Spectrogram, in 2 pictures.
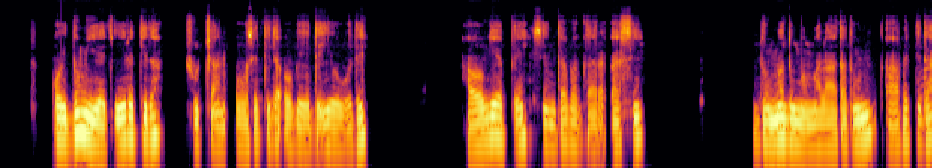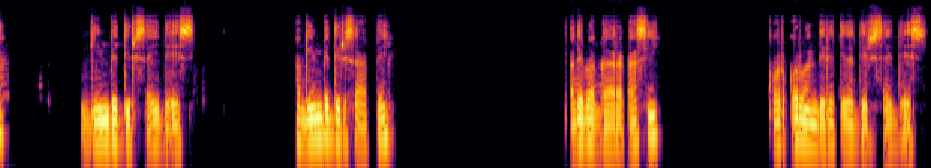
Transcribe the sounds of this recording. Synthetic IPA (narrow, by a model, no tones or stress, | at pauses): ʔɔjd̪ːʊmɪjɐt͡ʃʼiːɾɛt̪ːɪd̪ɐ | ʃʊt͡ʃːano̞ːsɛt̪ːɪd̪ɐ̰ʔɔ̰ɡe̞ːd̪ɛʔɪjoːwɔ̰d̪ɛ | hɐwɔɡɪjɐpːɛsɪnt̪ːɐbɐɡːaːɾɐ̰kʼɐsːɪ | d̪ʊmːɐd̪ʊmːɐmɐlaːt̪ɐt̪ʊnt̪ʼaːfɛt̪ːɪd̪ɐ | ɡɪmbɛd̪ɪɾsɐ̰jd̪ɛʔes | hɐɡɪmbɛd̪ɪɾsaːpːɛ | t̪ʼɐd̪ɛbɐɡːaːɾɐ̰kʼɐsːɪ | kʼɔɾkʼɔɾʊwɐnd̪ɪɾɛt̪ːɪd̪ɐd̪ɪɾsɐjd̪ɛ̰ʔeːs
